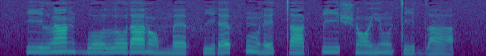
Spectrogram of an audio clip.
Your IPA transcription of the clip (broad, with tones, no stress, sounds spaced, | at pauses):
i˧ l ã˦ ɡ͡b o˧ l o˧ ɾ a˧ ɾ ɔ̃˨ m ɛ˨ f i˨ ɾ ɛ˨˦ f ũ˦˨ ɾ e˨˦ t a˧ k͡p i˦ ʃ ɔ̃˧ j ũ˧ t i˨ d a˨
